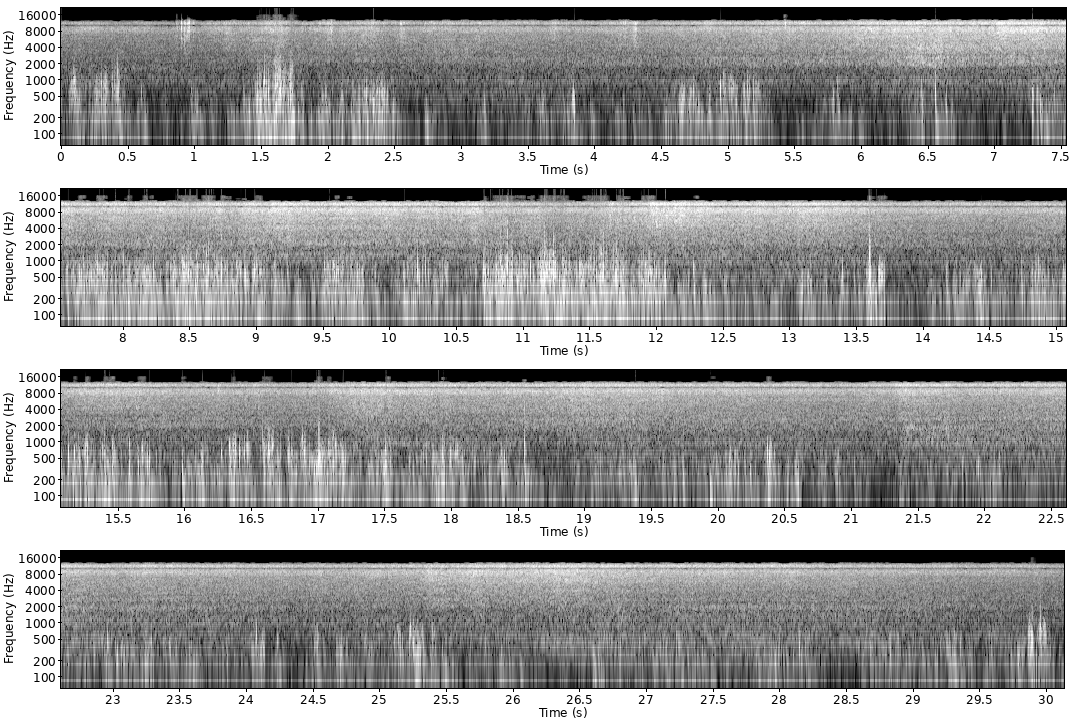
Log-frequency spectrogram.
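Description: Wind buffeting the microphone in irregular gusts, strongest in the middle, over surf breaking on a beach.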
